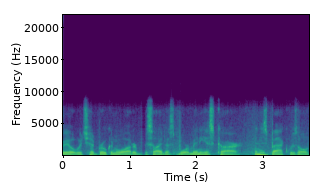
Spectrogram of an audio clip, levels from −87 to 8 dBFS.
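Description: Gain pumping runs through the whole recording. The level swing is around 15 dB. Loud and quiet parts sit close together, so the sound feels squashed. The likely cause is input gain set far too high, with a fast limiter or compressor clamping down on each peak and releasing in the pauses.

From 0.77 to 1.24 s there are repeated stalls, heard as stutter. Packets arrived late, and the jitter buffer ran dry four times. Each time, the receiver stretched the last sound to cover the gap. The fills add up to 82 ms, and the longest gap is 49 ms. Nothing is lost. The speech drags and hiccups through this stretch.

From 2.66 to 3.45 s a jitter buffer slow-down is audible. The buffer needed more reserve, so the receiver repeated single pitch periods and slivers of pause. This adds 87 ms. The speech plays at about 90 percent speed with its pitch unchanged. Sounds are drawn out.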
